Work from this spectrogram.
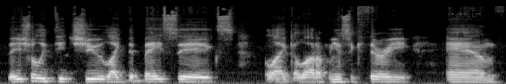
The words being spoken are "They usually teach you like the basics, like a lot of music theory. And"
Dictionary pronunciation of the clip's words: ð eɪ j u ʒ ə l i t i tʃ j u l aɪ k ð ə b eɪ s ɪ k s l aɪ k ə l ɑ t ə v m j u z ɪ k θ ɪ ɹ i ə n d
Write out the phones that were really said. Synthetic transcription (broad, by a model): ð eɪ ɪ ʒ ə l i t i tʃ j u l aɪ k ð ə b eɪ s ɪ k s l aɪ k ə l ɑ t ə v m j u z ɪ k θ ɪ ɹ i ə n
